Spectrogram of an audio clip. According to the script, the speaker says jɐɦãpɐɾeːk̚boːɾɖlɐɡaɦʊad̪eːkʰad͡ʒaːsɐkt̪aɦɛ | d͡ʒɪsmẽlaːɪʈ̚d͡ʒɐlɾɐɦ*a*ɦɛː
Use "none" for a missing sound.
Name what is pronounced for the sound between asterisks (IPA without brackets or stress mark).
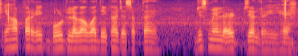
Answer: i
